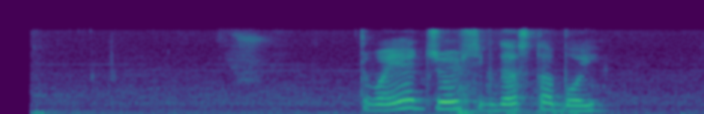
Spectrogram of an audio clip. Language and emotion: Russian, neutral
